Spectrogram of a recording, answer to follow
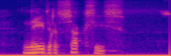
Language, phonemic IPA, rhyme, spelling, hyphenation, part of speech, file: Dutch, /ˌneːdərˈsɑksis/, -is, Nedersaksisch, Ne‧der‧sak‧sisch, adjective / proper noun, Nl-Nedersaksisch.ogg
- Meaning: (adjective) Low Saxon; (proper noun) the Low Saxon language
